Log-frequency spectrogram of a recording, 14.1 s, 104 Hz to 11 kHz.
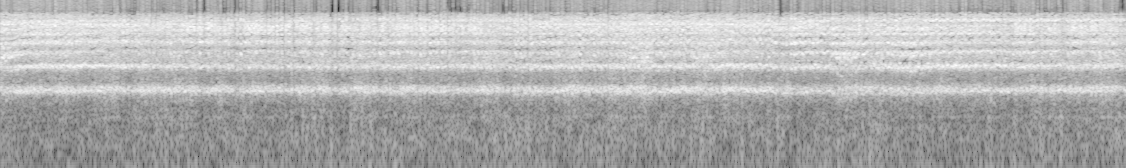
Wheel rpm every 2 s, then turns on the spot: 230, 230, 230, 230, 220, 220, 230.
none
